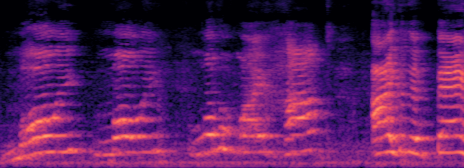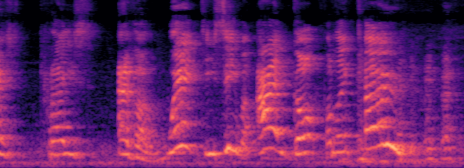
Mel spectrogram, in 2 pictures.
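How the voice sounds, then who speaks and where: Woman acting gullible country husband, folk tale, high, excitable, exclaiming, distant mic. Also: slow pace, full character voice. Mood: proud, reassuring. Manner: exclaiming, pleading, eager. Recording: echoey live room, distant mic, background noise.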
